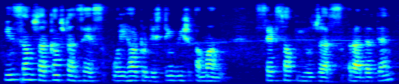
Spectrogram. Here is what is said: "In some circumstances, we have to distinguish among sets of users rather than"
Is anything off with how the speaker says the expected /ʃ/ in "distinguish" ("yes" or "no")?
no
